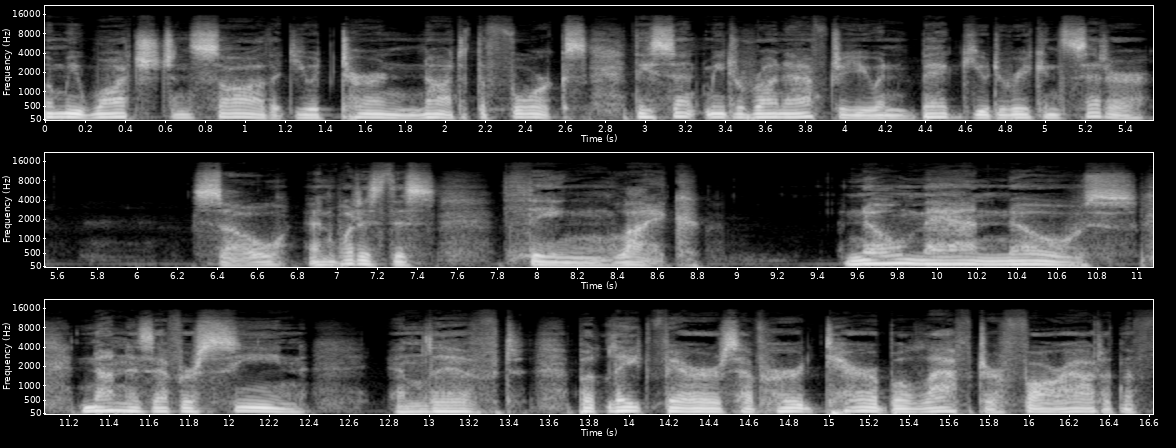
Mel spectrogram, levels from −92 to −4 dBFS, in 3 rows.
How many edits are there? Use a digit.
1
